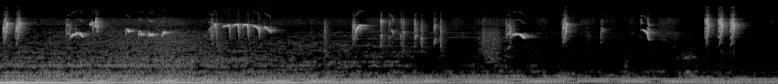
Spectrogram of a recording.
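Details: Konin sunbird singing a song packed with imitations of cililin insects, crickets, golden grasshoppers and chicks: sharp high chirps, short descending whistles and brief buzzy bursts scattered across the clip over a steady low mechanical hum.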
